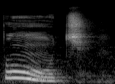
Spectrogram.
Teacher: पूछ मुंह और नाक दोनों से आवाज निकल रही है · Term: चंद्रबिंदु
